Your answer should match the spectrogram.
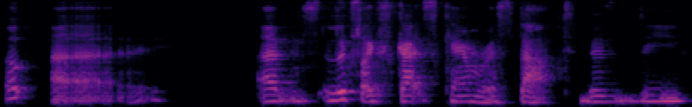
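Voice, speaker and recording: A woman moderating an online panel, unhurried and apologetic. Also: on the low side, gravelly, fairly bright tone, husky.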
